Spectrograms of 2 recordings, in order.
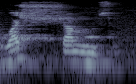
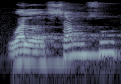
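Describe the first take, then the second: First: The L merges into the following sh sound. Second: An L sound is heard before syamsu. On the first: "alnya hilang" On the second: "Wal syamsu dibaca wasyamsu"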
